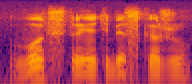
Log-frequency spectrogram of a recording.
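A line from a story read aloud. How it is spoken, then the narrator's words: Plain. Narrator (Russian): сказал он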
